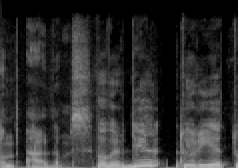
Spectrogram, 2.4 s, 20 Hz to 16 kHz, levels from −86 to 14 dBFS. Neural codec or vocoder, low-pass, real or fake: none; 14.4 kHz; real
